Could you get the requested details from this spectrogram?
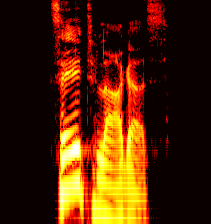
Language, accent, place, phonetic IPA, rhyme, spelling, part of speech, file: German, Germany, Berlin, [ˈt͡sɛltˌlaːɡɐs], -ɛltlaːɡɐs, Zeltlagers, noun, De-Zeltlagers.ogg
- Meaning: genitive singular of Zeltlager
